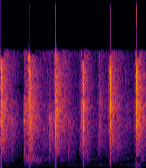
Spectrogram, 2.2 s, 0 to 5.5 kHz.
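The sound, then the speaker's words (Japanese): Rhythmic clapping celebrates a child's second birthday at a Konko church gathering: five sharp, evenly spaced claps follow one another at a steady, moderate pace, each snapping bright and decaying quickly, with no voices. “今日8月11日は佐藤優和君が満2歳の誕生日を迎えましたので、盛大な拍手でお祝いをします”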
